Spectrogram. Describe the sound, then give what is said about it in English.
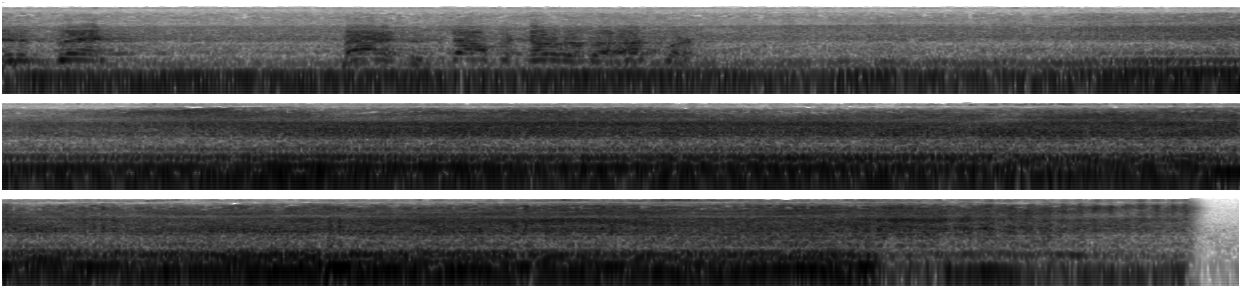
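A loud Beck tractor engine roars and revs steadily, its pitch climbing and then wavering up and down as the machine makes a few passes, continuing for the whole stretch. “let's watch one more video here of a few passes of the Beck tractor coming up here.”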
